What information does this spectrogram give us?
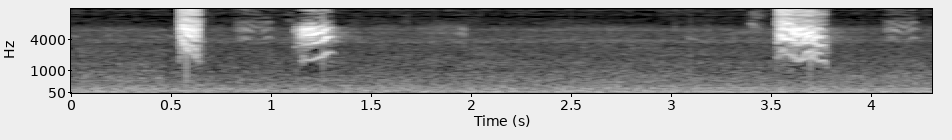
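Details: Calls of a female yellow-bellied seedeater, given to excite males into singing: three brief, bright, high-pitched chips, the last slightly longer, separated by pauses.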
